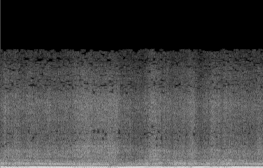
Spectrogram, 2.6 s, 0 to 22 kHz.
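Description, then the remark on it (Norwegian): A 480-horsepower sports car engine revs through a throaty sport exhaust, its pitch rising and falling in quick bursts, loud, with no voices over it. “Inkludert i denne prisen får du nå et stivere understell, aktive motorfester, større bremser og sportseksos, i tillegg til selvfølgelig en sprekere motor”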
